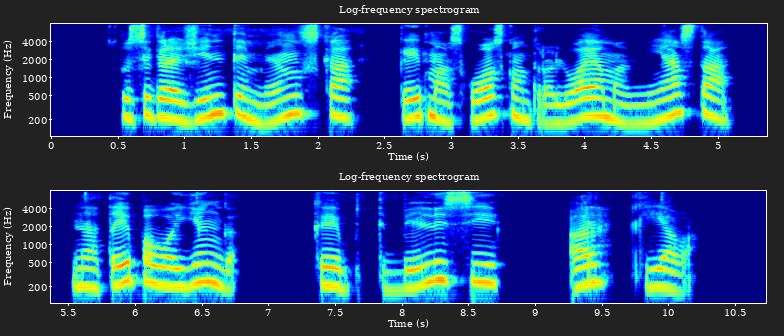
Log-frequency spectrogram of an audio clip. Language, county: Lithuanian, Telšiai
